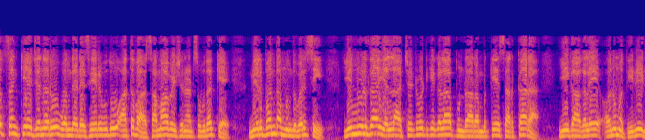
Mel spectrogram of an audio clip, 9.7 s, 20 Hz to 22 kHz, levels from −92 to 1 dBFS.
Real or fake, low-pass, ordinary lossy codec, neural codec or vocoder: real; none; none; none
